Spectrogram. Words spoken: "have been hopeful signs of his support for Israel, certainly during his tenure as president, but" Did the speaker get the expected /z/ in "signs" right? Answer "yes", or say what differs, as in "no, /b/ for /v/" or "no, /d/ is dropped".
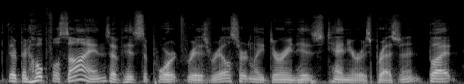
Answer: yes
